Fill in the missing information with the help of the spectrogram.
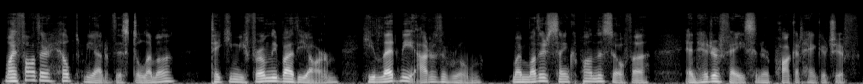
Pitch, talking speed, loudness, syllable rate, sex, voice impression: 110 Hz, 245 wpm, -20 LUFS, 6.2 syllables/s, male, masculine, adult-like, thick, tensed, powerful, slightly clear, fluent, cool, intellectual, slightly mature, friendly, lively, slightly light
